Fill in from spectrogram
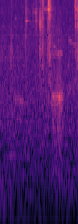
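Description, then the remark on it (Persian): More than a thousand gold coins jingle in a bag, a quick run of bright metallic clinks and rattles spread over a second or so, fairly quiet, with no voices. “در این کیسه بیش از هزار سکه طلاست”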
